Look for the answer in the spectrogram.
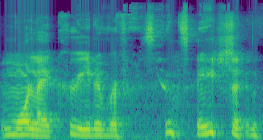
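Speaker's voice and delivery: drawn-out words breaking into laughter; real laugh swallowing the last word; laughing while reading. Real, not acted. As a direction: lose it halfway through the line.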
